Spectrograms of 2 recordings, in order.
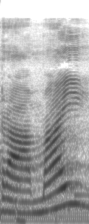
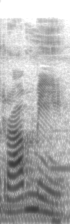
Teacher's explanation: perubahan dua bunyi vokal atau vokal rangkap diftong menjadi vokal tunggal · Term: monoptongisasi, Monoftongisasi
